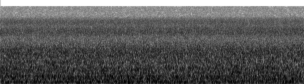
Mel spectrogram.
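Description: Rain-swollen stream in spate, fast white water rushing down a rocky channel: a steady, even rush of water.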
